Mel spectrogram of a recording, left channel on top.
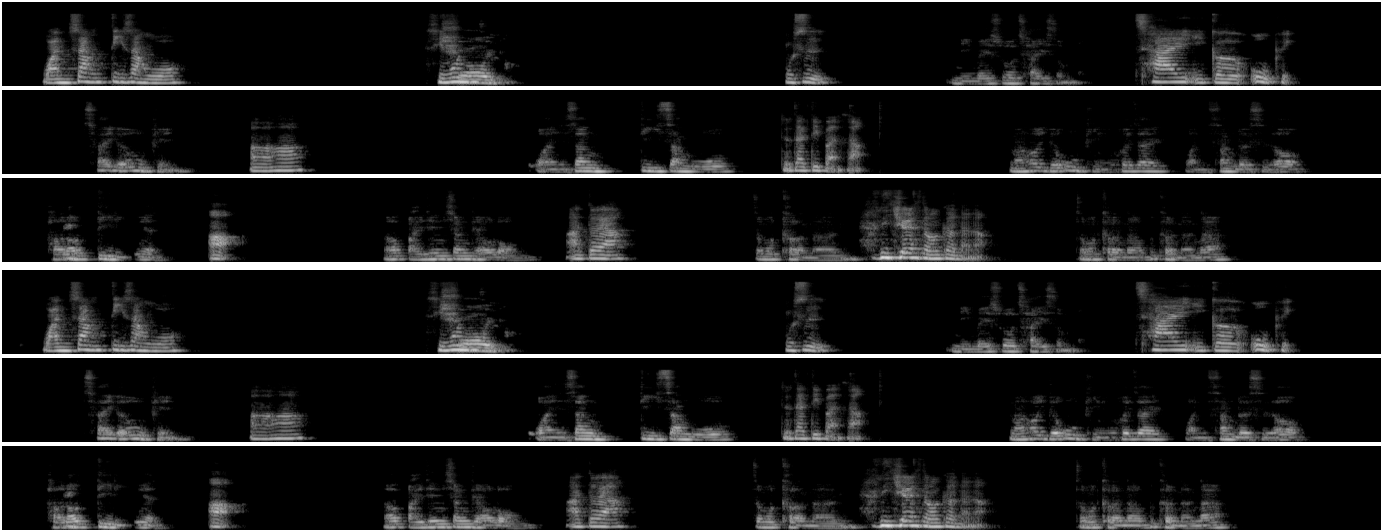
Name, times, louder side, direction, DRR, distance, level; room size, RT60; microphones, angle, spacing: voice 1, 0.4-1.8 4.3-4.8 7.8-8.3 11.4-12.9 16.3-16.8 21.6-22.4 28.2-28.3 29.6-30.0 33.2-33.8 36.2-37.4, equal, 10° left, 0.3 m, -23 dB
voice 2, 4.4-4.9 9.4-10.8 14.6-15.6 19.1-19.9 20.2-21.1 23.9-26.8 28.0-29.2 31.4-32.9 35.1-36.1 38.3-39.8, right 2 dB, 30° right, 1.4 m, -29 dB
3.2 x 2.0 x 4.1 m
head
